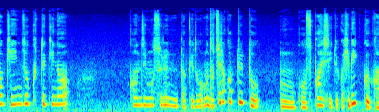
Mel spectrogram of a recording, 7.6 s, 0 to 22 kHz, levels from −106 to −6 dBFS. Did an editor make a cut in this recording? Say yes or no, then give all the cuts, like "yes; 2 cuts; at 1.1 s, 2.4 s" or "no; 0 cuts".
no; 0 cuts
